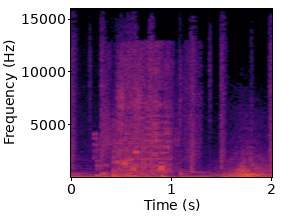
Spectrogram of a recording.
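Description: Intro jingle music with a heavy bass beat, overlaid with a loud, noisy sound effect swelling about half a second in as the show's logo animates.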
